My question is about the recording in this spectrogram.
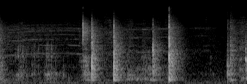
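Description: Clear plastic craft packaging being handled: three sharp crinkling clicks in the second half.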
